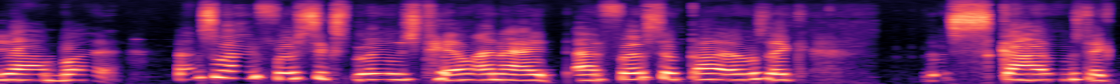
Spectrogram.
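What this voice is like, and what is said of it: Usual voice. Nothing is said of it.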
